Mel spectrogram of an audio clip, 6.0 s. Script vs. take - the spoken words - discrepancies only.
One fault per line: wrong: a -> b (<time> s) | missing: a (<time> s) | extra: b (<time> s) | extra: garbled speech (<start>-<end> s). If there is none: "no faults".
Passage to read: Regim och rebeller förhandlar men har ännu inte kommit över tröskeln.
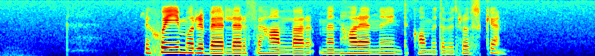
no faults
